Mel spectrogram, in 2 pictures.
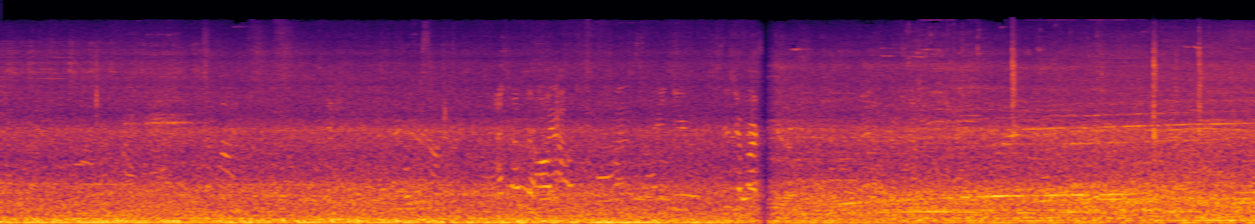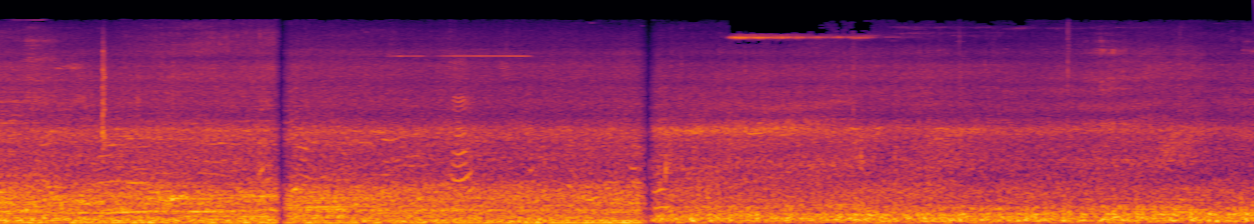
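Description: City traffic rumbles steadily nearby.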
